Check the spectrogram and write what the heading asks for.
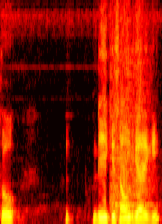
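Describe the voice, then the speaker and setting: A male teacher giving a slow, patient lesson on letters to young children, repeating each letter and word many times. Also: medium pitch, level tone, a little mellow, slight background noise.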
